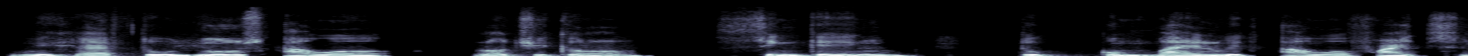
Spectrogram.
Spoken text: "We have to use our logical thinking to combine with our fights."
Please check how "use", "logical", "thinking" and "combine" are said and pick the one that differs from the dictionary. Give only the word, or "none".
thinking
